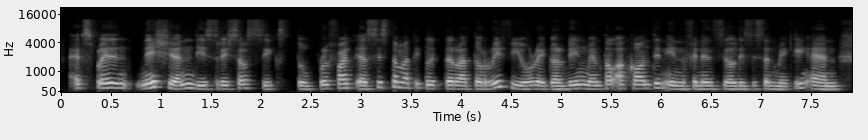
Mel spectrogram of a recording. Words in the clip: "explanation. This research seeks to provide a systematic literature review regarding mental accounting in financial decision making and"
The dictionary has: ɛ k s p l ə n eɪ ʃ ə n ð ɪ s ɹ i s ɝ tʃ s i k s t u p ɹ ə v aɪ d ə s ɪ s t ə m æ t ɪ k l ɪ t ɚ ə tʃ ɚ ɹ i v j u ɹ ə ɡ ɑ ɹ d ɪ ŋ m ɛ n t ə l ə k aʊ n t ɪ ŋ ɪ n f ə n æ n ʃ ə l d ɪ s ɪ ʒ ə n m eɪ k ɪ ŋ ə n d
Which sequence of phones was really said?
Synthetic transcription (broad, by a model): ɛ k s p l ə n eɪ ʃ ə n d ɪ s ɹ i s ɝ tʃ s i k s t u p ɹ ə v aɪ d ə s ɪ s t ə m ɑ t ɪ k l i t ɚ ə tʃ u ɹ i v j u ɹ ə ɡ ɑ ɹ d ɪ ŋ m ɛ n t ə l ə k aʊ n t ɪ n ɪ n f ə n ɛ n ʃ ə l d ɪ s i s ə n m eɪ k ɪ ŋ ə n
